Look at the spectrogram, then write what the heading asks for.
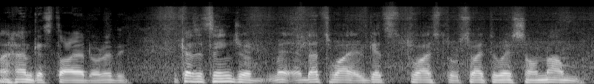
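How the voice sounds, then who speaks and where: Speaking with a Latvian accent at a moderate pace, a man keeps his intonation fairly even over noticeable background noise. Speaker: arm wrestler streaming his training. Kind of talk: livestream training commentary. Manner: casual, hesitant with fillers.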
